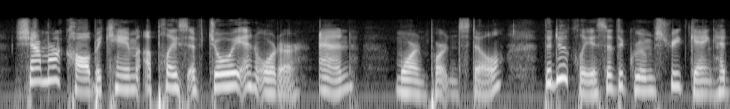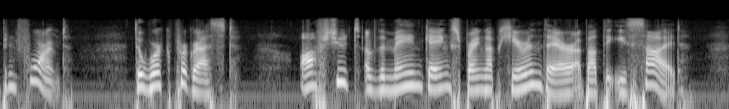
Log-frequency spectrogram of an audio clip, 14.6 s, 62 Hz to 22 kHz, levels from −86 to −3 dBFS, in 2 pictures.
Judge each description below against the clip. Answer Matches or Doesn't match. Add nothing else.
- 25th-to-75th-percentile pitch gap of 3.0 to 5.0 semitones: Doesn't match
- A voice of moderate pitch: Matches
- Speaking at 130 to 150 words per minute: Doesn't match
